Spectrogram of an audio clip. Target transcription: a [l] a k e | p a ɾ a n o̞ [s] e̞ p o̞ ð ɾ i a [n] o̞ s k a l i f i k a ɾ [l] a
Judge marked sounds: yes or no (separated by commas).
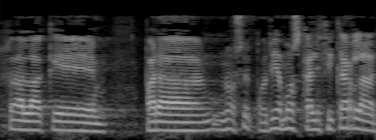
yes, yes, no, yes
